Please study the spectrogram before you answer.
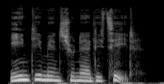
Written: endimensionalitet

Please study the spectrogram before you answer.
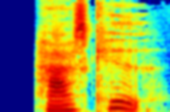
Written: harskhed

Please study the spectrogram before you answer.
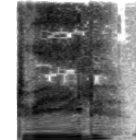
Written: dvæle

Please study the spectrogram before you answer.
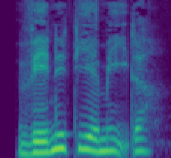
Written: vendediameter

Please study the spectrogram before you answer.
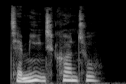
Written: terminskonto

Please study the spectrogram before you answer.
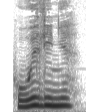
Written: hovedlinje

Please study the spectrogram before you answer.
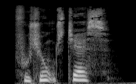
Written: fusionsjazz

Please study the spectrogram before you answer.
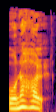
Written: underhold

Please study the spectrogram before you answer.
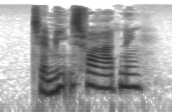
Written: TERMINSFORRETNING

